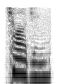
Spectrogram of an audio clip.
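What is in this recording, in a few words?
"charging", English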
